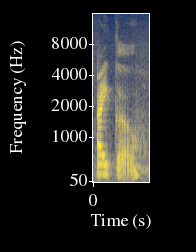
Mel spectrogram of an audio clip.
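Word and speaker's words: Ico: who pronounces it as Eco there's two kind of people in this world there's people who pronounce it as e e and those who pronounce it as ieko I think Eco is how the Japanese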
